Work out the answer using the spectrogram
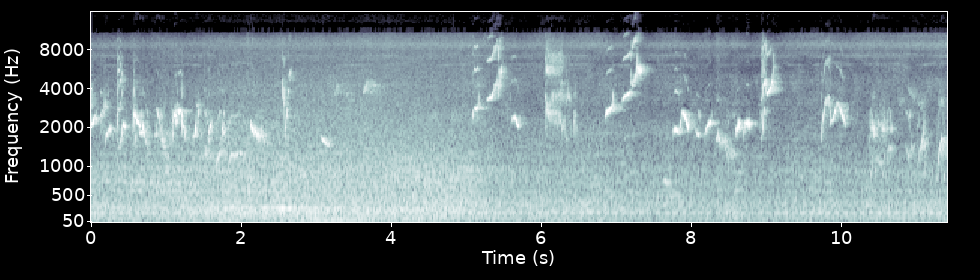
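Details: Juvenile white-rumped shama (murai batu trotol) rehearsing song in the morning: quiet warbles early on, then sharper whistled and chattering bursts in irregular groups, over a faint droning hum.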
